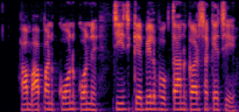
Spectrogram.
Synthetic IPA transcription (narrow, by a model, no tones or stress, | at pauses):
həməpənkonkont͡ʃid͡ʒkebilbʱuɡt̪ankəɾsəkɛt͡ʃʰi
